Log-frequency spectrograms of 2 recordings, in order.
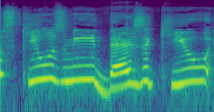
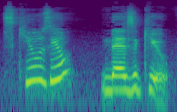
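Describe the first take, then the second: First: Higher, very slow excuse me; drawn-out polite excuse me; wrong take. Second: Pointed retort. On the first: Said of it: "ऐसा नहीं कहना है". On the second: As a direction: snap back at the line-cutter. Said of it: "इस तरह से।". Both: Shown as a demonstration.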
